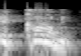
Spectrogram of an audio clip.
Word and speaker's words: economy: So economy, where is the stress? On the second syllable.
